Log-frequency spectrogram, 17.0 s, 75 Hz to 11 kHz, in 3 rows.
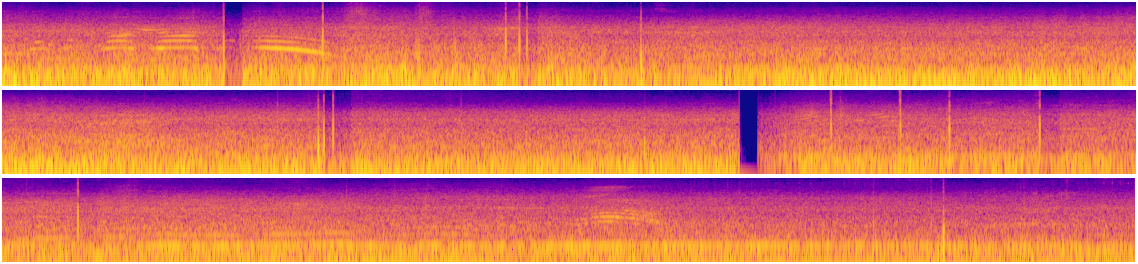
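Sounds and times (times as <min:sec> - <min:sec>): bus engine rumbling: 0:00.0 - 0:17.0
sharp clicks and rattles: 0:06.8 - 0:09.0.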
